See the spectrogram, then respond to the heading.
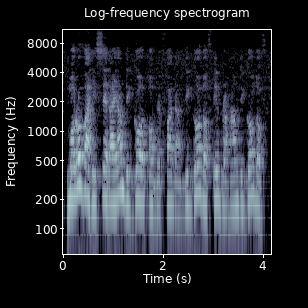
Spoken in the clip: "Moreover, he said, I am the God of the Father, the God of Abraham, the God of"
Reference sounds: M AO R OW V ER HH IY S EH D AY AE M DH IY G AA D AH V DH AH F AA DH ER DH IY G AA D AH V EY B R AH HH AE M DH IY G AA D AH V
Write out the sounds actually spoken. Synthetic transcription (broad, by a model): M AO R OW V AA HH IY S EH D AY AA M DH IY G AA D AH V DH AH F AA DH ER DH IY G AA D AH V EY B R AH HH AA M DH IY G AA D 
